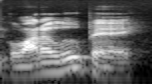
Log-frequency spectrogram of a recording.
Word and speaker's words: Guadeloupe: We've heard everybody, of course, I've always pronounced it Guadeloupe. A lot of folks on board have been saying Guadeloupe. So I looked it up, and according to everything online, Guadeloupe is the correct pronunciation.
